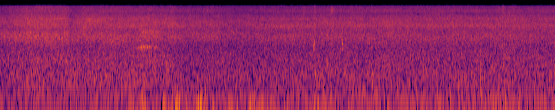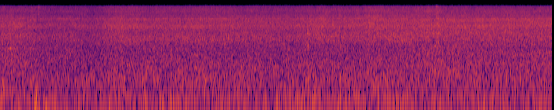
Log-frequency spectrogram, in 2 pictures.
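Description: Wind buffeting the phone's microphone: a steady rushing rumble, with a few louder gusts about four seconds in and again near the middle.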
